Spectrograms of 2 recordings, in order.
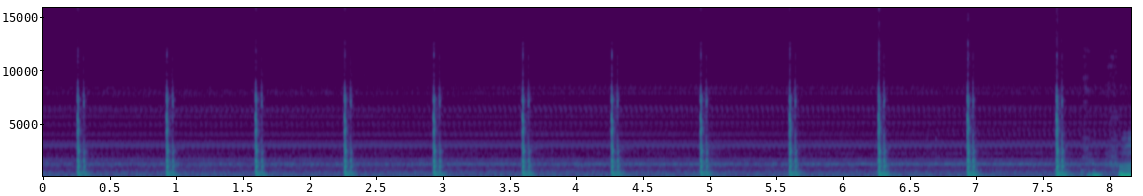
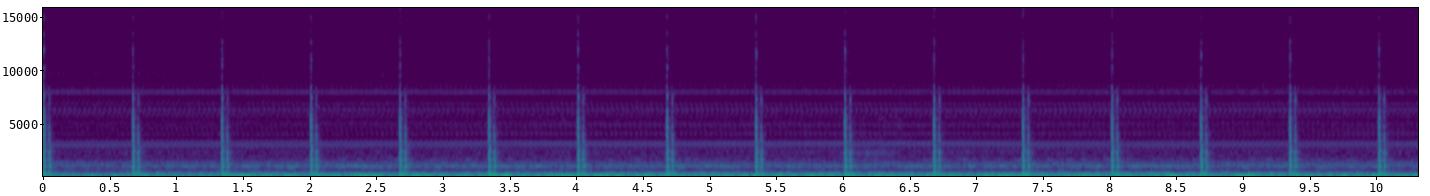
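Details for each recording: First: Inexpensive diesel air heater in a small workshop during priming and initial startup, glow plug on: sharp, loud ticks about one and a half per second over a faint hum; normal, and the ticking stops after startup. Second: Inexpensive diesel heater in a shed workshop at first startup with glow plug on; sharp even ticks about 85 per minute over low rumble; dosing pump priming ticking, expected to fade after startup.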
